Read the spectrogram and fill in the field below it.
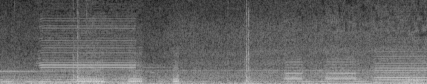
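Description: Car horns honk in a few short toots over steady traffic noise, loud and close, in the video game L.A. Noire.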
